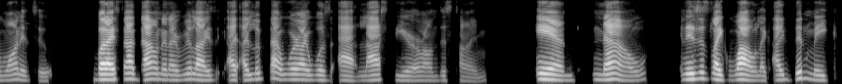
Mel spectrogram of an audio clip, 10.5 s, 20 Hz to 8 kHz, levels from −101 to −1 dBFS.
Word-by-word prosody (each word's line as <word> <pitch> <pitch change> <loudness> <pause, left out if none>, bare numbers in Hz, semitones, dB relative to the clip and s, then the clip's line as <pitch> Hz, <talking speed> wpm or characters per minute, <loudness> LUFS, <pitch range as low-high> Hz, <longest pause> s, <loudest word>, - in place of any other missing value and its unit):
wanted 170 0 -11
to." 145 0 -18 0.6
But, 190 0 +9
I 185 - +9
sat 205 -2 0
down 195 +2 0
and 180 -1 -8
I - - -6
realized 175 -1 -4
I 175 0 -3
I 175 - -4
looked 200 +4 -11
at 185 - -4
where 190 0 -4
I 180 -1 -2
was 170 -2 -11
at 155 -3 -5
last 170 +4 -4
year 160 -2 -13
around 155 0 -17
this 160 0 -22
time 135 -2 -24 0.6
and 180 -5 +5 0.2
now, 185 -2 0 0.4
and 195 +1 -4
it's 200 +2 +3
just 215 -1 -7
like, 180 -4 +2
"Wow, 180 -1 +4
like, 155 -1 -14
I 175 0 -5
did 225 +2 -1
make 175 -6 -10
175 Hz, 190 wpm, -21 LUFS, 160-190 Hz, 0.6 s, But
